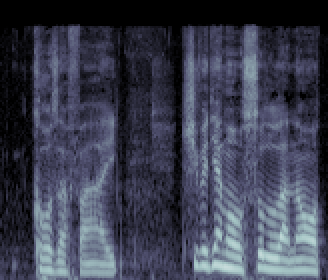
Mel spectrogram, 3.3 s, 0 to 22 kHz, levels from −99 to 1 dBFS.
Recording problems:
none

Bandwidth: 14.5 kHz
